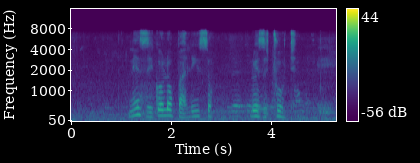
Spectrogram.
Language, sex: Xhosa, female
